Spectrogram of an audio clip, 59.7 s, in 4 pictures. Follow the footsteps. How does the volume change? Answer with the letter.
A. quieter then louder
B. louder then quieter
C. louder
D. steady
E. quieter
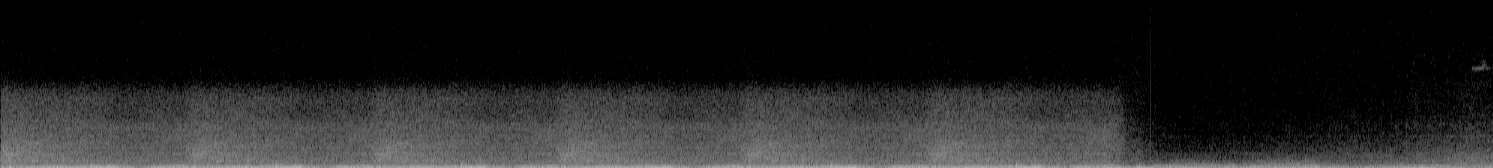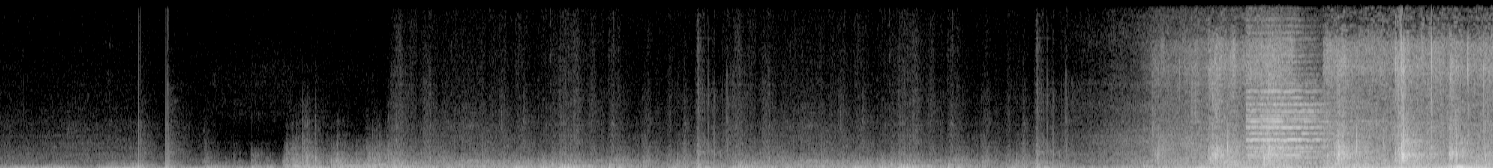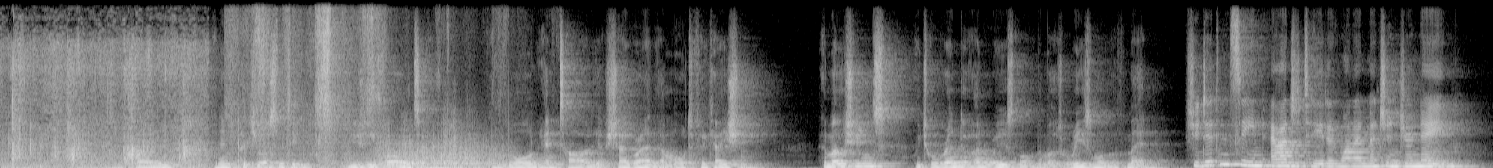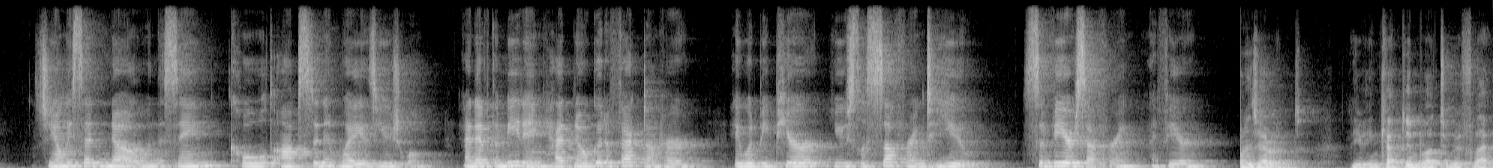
E.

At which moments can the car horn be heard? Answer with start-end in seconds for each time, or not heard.
27.4-28.6.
